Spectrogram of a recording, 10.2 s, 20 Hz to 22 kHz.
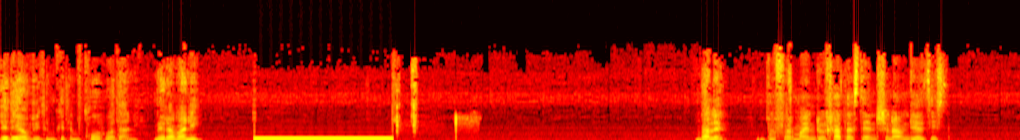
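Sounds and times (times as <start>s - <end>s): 
speech: 0.0s - 2.2s, 7.0s - 9.6s
telephone dial tone after a dropped call: 2.6s - 4.0s.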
